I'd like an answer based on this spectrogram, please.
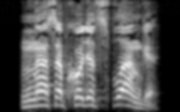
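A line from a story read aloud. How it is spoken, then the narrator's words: Shouting. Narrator (Russian): крикнула она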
